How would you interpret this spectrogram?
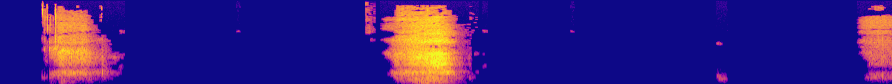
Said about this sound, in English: Yawning is another form of energetic release. That's why you hear me yawning quite a bit tonight.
